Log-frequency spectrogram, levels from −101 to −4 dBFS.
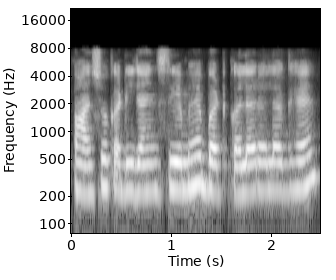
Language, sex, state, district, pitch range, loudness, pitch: Hindi, female, Jharkhand, Garhwa, 220-240 Hz, -15 LUFS, 230 Hz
